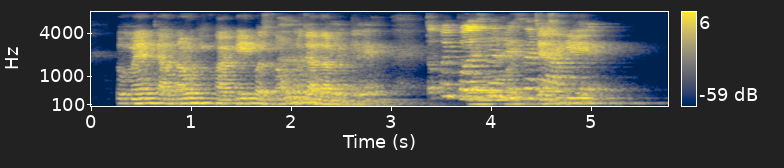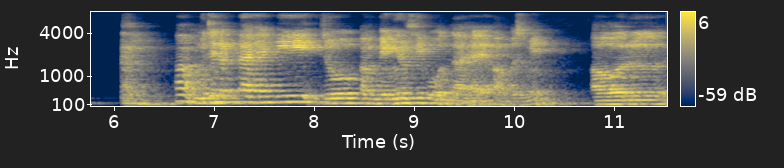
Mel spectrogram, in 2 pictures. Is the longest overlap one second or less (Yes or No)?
No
